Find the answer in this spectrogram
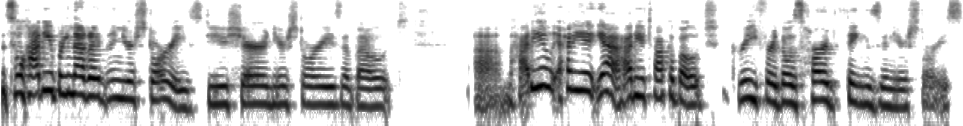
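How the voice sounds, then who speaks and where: With a normal speaking voice, a woman talks at a moderate pace, her fairly high pitch carried by lively intonation. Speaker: co-host. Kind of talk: casual chat.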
